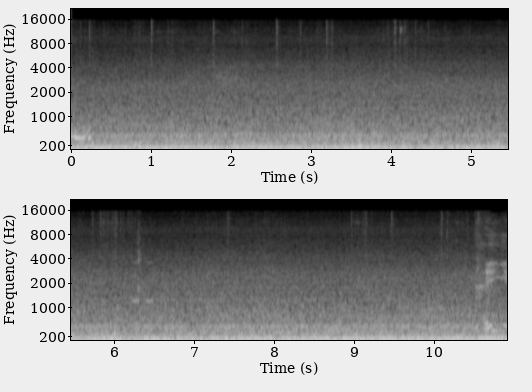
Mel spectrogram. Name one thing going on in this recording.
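Engine hum and road roar fill the cab of a small diesel truck driving through a tunnel.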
